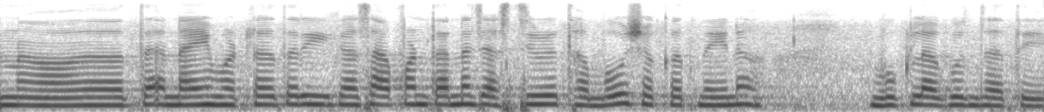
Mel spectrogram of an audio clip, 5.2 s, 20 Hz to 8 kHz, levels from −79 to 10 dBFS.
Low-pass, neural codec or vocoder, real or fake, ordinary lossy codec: 7.2 kHz; none; real; none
